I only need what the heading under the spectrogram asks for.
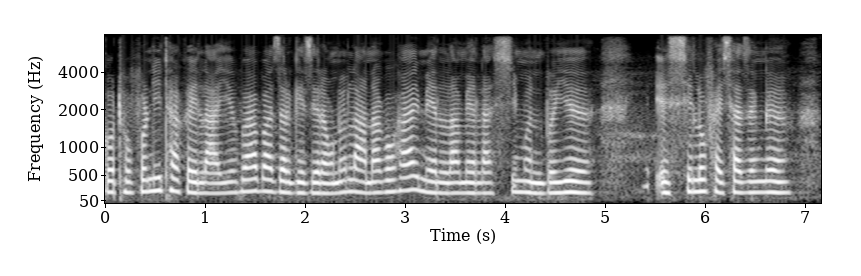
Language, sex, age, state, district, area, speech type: Bodo, female, 30-45, Assam, Chirang, urban, spontaneous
